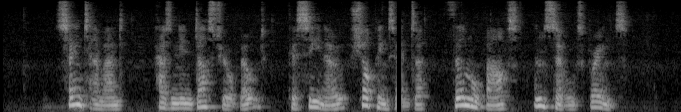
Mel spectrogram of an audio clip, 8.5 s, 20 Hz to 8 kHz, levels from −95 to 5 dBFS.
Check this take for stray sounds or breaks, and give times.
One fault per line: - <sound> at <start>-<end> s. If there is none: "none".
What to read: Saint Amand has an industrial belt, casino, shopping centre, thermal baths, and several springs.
- dropout at 5.0-5.0 s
